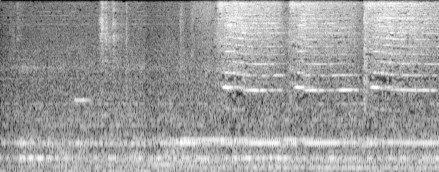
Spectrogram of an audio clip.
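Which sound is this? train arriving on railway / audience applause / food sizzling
train arriving on railway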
